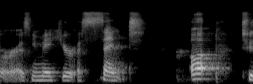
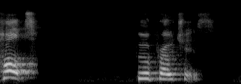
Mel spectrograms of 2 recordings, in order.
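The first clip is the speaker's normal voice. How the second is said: high, loud yell, calling down from above; 6 semitones higher, 5 dB louder than usual. Voicing a gate guard who challenges the approaching party: guard yelling down. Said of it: "one of the guards yells down".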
